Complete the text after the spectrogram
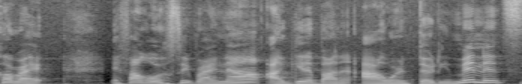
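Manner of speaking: ordinary delivery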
